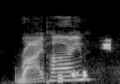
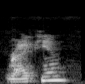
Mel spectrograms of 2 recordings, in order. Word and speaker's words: Rypien: Rypien? – Ripine, Rypien, Rypien versus uh, versus the New York Jets.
